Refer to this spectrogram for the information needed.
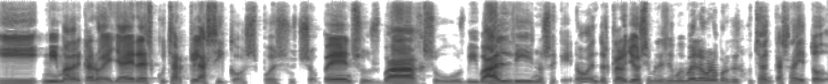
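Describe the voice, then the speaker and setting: A man's high-pitched, bright, sharp voice, animated and fairly quick with hardly any pauses, ordinary pitch variation and big swings in loudness, in a dry sound with no echo over a quiet background. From Madrid, Spain; Spain. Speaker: podcast co-host. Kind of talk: casual chat. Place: home room. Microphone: studio mic.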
